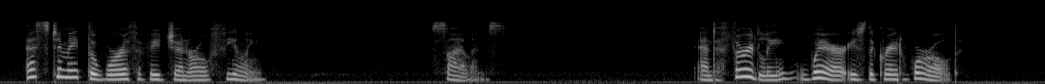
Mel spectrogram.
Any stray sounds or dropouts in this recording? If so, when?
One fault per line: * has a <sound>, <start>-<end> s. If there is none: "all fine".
all fine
